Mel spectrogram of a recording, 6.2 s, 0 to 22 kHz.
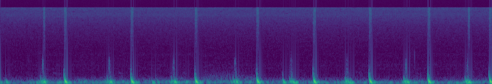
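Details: Steady paired low thumps of a normal heartbeat, about 110 per minute; heartbeat ASMR recording in real time.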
